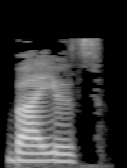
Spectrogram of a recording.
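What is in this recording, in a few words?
"bayous", English, British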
